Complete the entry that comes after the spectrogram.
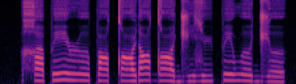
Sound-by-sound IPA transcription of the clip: χ a p e ɹ ɤ p a tˤ y ɾ a dˤ ɤ d͡ʒ i z y p e w ɤ d͡ʒ ɤ

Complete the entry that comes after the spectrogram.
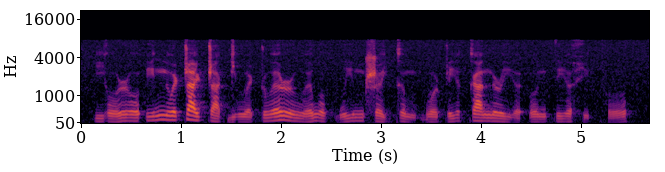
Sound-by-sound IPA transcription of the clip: j o˨˩˦ ɹ o˧˥ ʔ i˧˥ n u˧˥ ə̯ ʈ a˧ j ʈ a˨˩ k̚ j u˨˩˨ ə̯ ʈ u˧˥ ə̯ ɹ u˨˩˦ ə̯ w o˨˩ k̚ w i˧ m ʂ ə˨˩˦ j k ə˨˩ m ɓ o˨˩ ʈ i˧ ə̯ k a˧ n ɹ i˨˩˨ ə̯ ʔ o˧ n t̪ i˧ ə̯ h i˨˩ t̚ h o˧˥

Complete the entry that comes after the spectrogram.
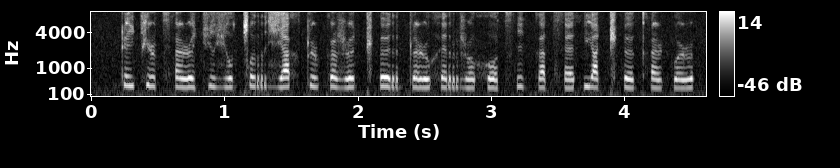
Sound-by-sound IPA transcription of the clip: ʈ i t͡ɕ ø ɭ t͡sʰ a ɭ ø t͡ɕ o ʑ o ǀ u r ʑ a x t u ɭ k a ʐ ø ǁʰ ø r t a ɭ u x ɛ r ʐ o x o t͡sʰ i k a t͡sʰ ɛ x j a ǁʰ ø kʰ a ɭ k o ɭ

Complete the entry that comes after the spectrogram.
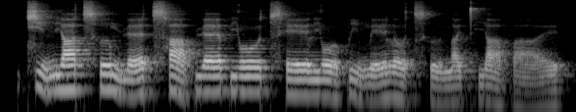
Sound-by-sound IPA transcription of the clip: t͡ɕ i˥˩ n̪ j ä˥ t͡sʰ ɹ̩˥ m ɥ ɛ˧˥ t͡sʰ ä˥˩ p ɥ ɛ˥ p j o˥ ʊ̯ t͡sʰ e˥ ɪ̯ l j o˥˧ ʊ̯ p i˥˩ m e˧˥ ɪ̯ l ɤ˥˩ t͡sʰ ɹ̩˨˩ n̪ a˦ ɪ̯ t̪ʰ j ä˥˩ p a˨˩˦ ɪ̯

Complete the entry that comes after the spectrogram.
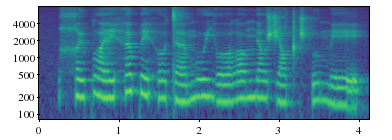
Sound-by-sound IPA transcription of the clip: χ ɨ p lˠ e h ɐ p e h o t ɐ m u j o lˠ o ŋ e lˠ ʃ i tˤ t͡ʃʼ u m e

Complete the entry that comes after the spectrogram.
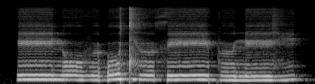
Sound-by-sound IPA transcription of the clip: eː n oː β ɵ ʔ o tʲ ɵː θ eː b ɵː n eː ɣ i

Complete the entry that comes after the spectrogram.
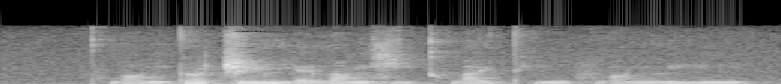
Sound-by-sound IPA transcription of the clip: kʰ w ɑ˨˦ ŋ t̪ ɤ˥˨ ʈ͡ʂ e˦ ɪ̯ l j ɛ̰˨˩ l ɑ˦ ŋ ɕ ḭ˨˩ kʰ w a˨˦ ɪ̯ t̪ʰ ḭ˨˩ ŋ f w ɑ˨˦ ŋ l i˦ n

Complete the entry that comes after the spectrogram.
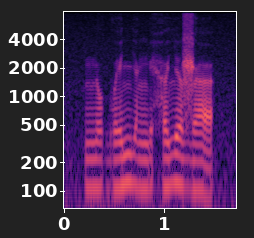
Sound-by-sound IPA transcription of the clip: n o ɡʷ e nʲ a ŋ e h ə lʲ a ʐ ɐ

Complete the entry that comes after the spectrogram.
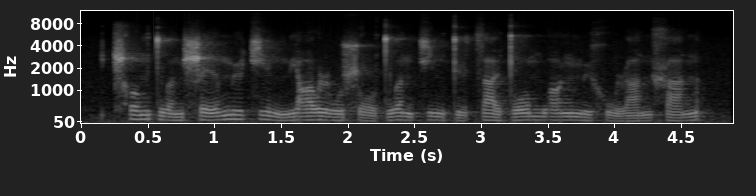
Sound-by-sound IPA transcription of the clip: ʈ͡ʂʰ ɤ˥ ŋ t̪ w ə˧˥ n ʂ e˧˥ ɪ̯ m y˥ t͡ɕ i˥˩ n m j ɑ˥ ʊ̯ ɻ u˧˥ ʂ o˨˩ ʊ̯ t̪ w ə˥˧ n t͡ɕ i˥˩ ŋ t̪ y˨˩ t͡s a˥˩ ɪ̯ t̪ o˥ ʊ̯ m w ɑ˥ ŋ m y˧˥ x u˨˩ ɻ a˧˥ n x a˧˥ n

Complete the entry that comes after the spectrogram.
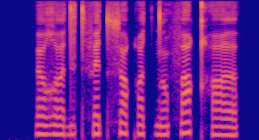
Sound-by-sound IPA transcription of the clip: œ ʁʷ ɛ ɐ̯ d ɛ t f ɛ t sʷ e qʷ e t d ɔ̃ f ʌ qʰ ʌ

